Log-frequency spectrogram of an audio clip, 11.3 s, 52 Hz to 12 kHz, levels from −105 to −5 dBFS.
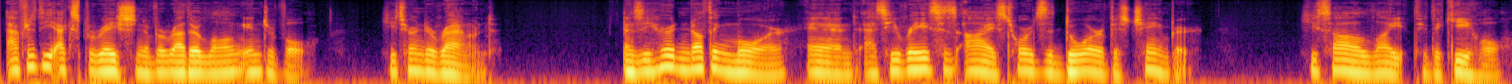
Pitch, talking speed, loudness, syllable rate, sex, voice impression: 115 Hz, 185 wpm, -17 LUFS, 5.4 syllables/s, male, masculine, very adult-like, middle-aged, thick, slightly tensed, slightly weak, slightly bright, slightly hard, slightly muffled, fluent, slightly raspy, very cool, intellectual, refreshing, very sincere, calm, mature, friendly, reassuring, slightly unique, wild, sweet, slightly lively, kind, slightly modest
